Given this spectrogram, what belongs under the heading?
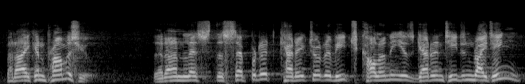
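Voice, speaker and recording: A man's voice: high-pitched, a little fast, bright, forceful tone. An actor playing a brusque, argumentative colonial statesman in an old-time radio drama, formal and insistent. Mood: stubborn. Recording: muffled old radio recording.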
